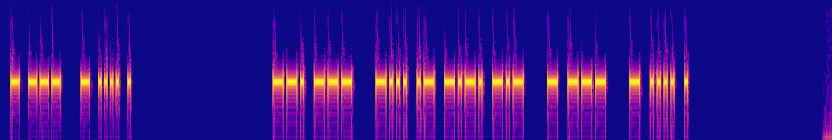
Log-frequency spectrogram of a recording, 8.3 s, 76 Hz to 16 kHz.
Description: Morse code, heard as a keyed tone, about 47 wpm, 700 Hz. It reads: TO THE GO BACK TO THE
